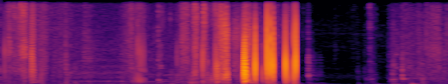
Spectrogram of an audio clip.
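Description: A quick run of sharp clicks and knocks about two seconds in, over faint scattered handling noise, then it cuts to dead silence for about a second near the end.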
